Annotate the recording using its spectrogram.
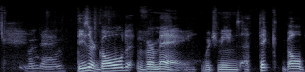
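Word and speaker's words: vermeil: me that right and it's not spell anything like you think it's spelled v e r m e i l right it looks like ril ver it's French I know but it looks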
